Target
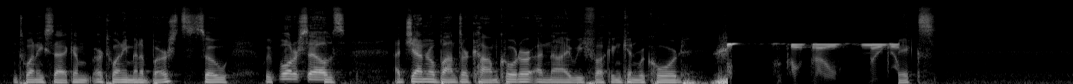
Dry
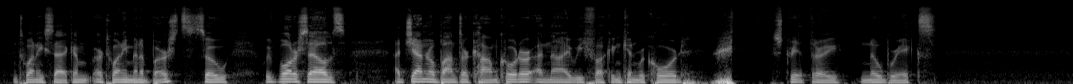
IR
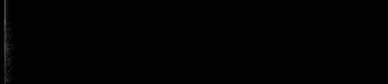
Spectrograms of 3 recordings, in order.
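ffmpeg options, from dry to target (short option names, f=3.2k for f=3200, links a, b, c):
-filter_complex "[0:a]asettb=1/sr,asplit=3[a][b][c];[a]atrim=end=2.724[d];[b]atrim=start=2.72:end=3.25,asetpts=PTS-STARTPTS,afade=t=in:d=0.004:c=qsin,afade=t=out:st=0.526:d=0.004:c=qsin,highpass=f=260:w=0.5412,highpass=f=260:w=1.3066[e];[c]atrim=start=3.246[f];[d][e]acrossfade=d=0.004:c1=hsin:c2=qsin[g];[g][f]acrossfade=d=0.004:c1=qsin:c2=hsin,asoftclip=type=hard:threshold=-14.5dB,asettb=1/sr,asplit=3[h][i][j];[h]atrim=end=7.274[k];[i]atrim=start=7.27:end=8.99,asetpts=PTS-STARTPTS,afade=t=in:d=0.004:c=qsin,afade=t=out:st=1.716:d=0.004:c=qsin,lowpass=f=2.2k:t=q:w=0.5098,lowpass=f=2.2k:t=q:w=0.6013,lowpass=f=2.2k:t=q:w=0.9,lowpass=f=2.2k:t=q:w=2.563,afreqshift=-2600[l];[j]atrim=start=8.986[m];[k][l]acrossfade=d=0.004:c1=hsin:c2=qsin[n];[n][m]acrossfade=d=0.004:c1=qsin:c2=hsin,volume=-2.5dB"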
